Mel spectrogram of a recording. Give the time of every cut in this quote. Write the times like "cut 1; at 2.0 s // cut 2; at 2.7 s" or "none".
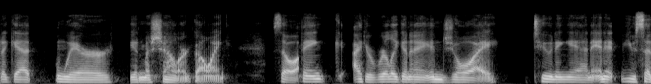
cut 1; at 1.3 s // cut 2; at 3.0 s // cut 3; at 3.6 s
